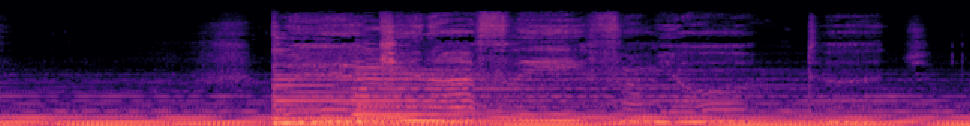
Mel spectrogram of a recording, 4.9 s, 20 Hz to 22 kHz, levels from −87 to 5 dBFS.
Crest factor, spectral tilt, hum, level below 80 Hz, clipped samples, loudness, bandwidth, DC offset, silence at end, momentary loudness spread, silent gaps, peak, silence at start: 14 dB; -6.5 dB/octave; none; -34 dBFS; under 0.1%; -25 LUFS; 15 kHz; under 0.1%; 0 s; 6 LU; none; -10 dBFS; 0 s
